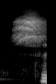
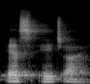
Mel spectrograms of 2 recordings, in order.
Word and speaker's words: 是: There's a syllable that you would pronounce like shi, like S-H-I, shi. It's used for a positive, like am or yes. It's a positive particle.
